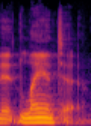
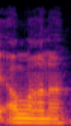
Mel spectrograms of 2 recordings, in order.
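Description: First: Said in the usual way. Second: "Alana" for Atlanta, with the t's dropped; "Alana" as a local Southerner says Atlanta; Southern dialect pronunciation. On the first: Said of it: "or should I say Alana". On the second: Shown as a demonstration. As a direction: say "Alana", Southern-style, no t sounds. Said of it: "the appropriate dialect".

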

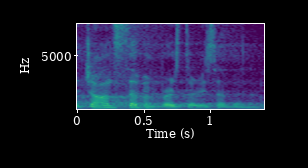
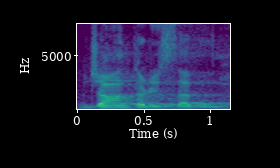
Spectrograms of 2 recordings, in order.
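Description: First: John seven said louder, correcting the slip; corrected reference, John stressed. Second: Said in the usual way. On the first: Real, not acted. Preacher correcting the reference for the congregation, firm stress on John. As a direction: fix the verse with a firm John. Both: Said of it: "I was saying it wrong".

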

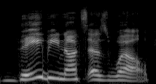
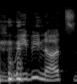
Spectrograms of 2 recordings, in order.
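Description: First: "they" punched to turn it round; stress on they. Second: "We" leaned on, lively and loud; stress on We. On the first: Author turning it on the designers, stress on "they". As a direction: lean hard on "they", stretching it out. Turns the phrase onto designers. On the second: Author admitting authors are crazy too, stress on "We". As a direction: hit "We" firmly, then "be nuts". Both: Real, not acted.

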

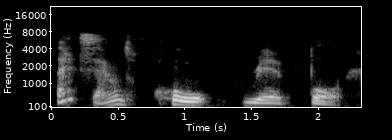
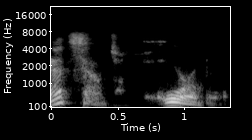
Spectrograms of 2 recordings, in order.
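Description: First: "horrible" drawn out syllable by syllable; emphatic horror. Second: Mock-appalled verdict on parenthood; appalled onlooker. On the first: Retold or imitated. Childless onlooker judging parents, "horrible" spelled out in beats. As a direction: break "horrible" into slow, separate beats. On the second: Childless onlooker judging tired parents, appalled. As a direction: imitate someone put off by parenting.

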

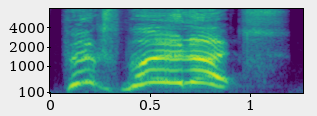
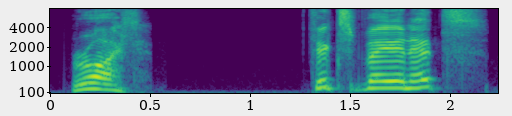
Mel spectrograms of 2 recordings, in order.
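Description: First: High, slow, shouted army command; shouted order. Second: Calm officer order. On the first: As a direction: bellow the order down the line. Sergeant relays the order. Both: Acted.

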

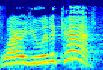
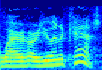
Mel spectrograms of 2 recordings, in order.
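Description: First: Raised, louder demanding question; acted yelling match. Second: Said in the usual way. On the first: Healer badgering a man in a cast, acted angry yell. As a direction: press the question loudly, higher in pitch. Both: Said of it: "were having a yelling match".

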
